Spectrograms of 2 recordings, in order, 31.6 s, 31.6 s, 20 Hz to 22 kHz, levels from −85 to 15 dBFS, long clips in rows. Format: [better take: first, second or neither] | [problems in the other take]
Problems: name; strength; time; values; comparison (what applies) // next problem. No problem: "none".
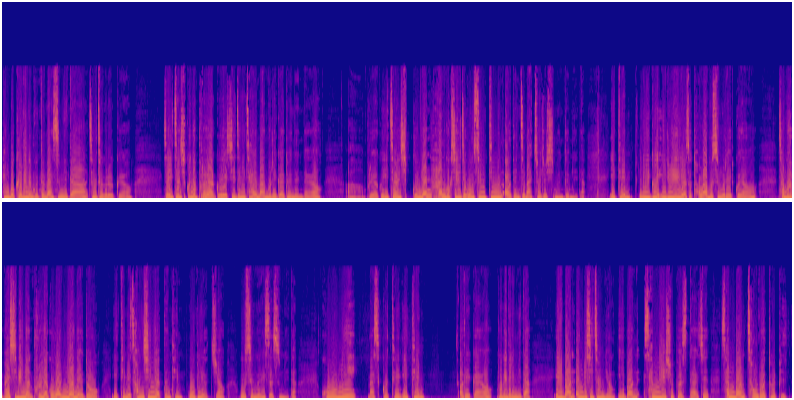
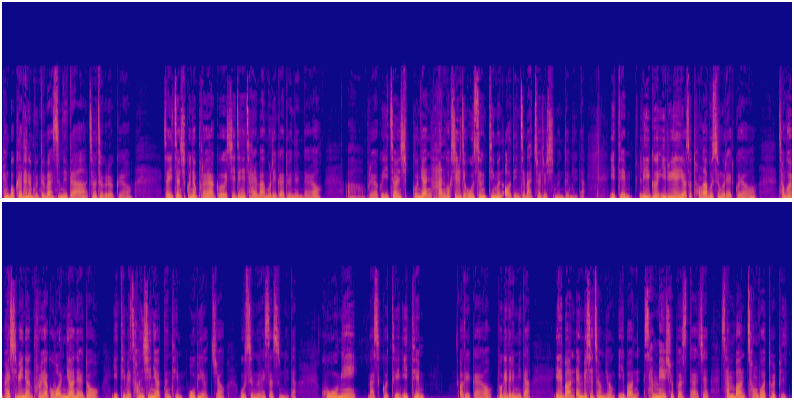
second | distortion; heavy; 19% of the sound clipped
